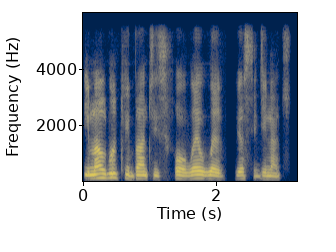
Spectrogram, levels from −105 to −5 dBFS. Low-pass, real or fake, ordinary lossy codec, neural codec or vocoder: 5.4 kHz; fake; none; codec, 24 kHz, 1 kbps, SNAC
